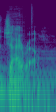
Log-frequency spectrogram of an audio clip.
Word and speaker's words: gyro: It's like a soft G. Gyro. Euro. Oh. So the G is like a y sound.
